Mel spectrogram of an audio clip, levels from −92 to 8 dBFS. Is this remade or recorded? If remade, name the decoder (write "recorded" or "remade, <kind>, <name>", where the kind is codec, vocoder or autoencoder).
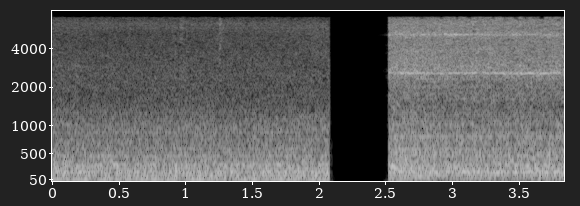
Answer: remade, vocoder, BigVGAN v2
